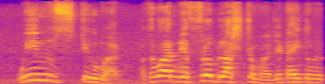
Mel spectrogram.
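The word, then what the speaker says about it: Wilms: স্পেলিংয়ের সঙ্গে প্রোনাউন্সিয়েশনটা যেন ঠিক হয়, এলের উচ্চারণ হবে না। উইমস টিউমার অথবা নেফ্রোব্লাস্টোমা, যেটাই তুমি বলো না কেন, নেফ্রোব্লাস্টোমা বললে আবার জানতে চাবে এর আরেকটা নাম কি।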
